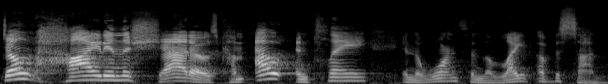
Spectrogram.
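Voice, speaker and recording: A man's voice: a little high, big pitch swings, slow, bright, forceful tone. A man co-hosting a children's storytime, reading aloud emphatically and addressing young listeners directly.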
